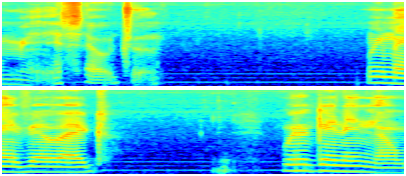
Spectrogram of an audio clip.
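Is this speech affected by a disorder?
Yes: cerebral palsy.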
